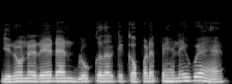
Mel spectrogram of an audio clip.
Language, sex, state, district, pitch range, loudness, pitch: Hindi, male, Jharkhand, Garhwa, 135-145 Hz, -13 LUFS, 140 Hz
